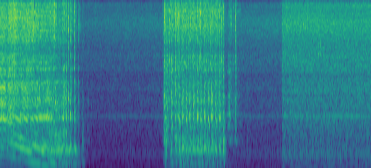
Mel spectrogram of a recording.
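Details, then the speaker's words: Wave Raider personal watercraft that starts on starting fluid and runs only when held at full throttle, with the water hose connected. Hard bursts die away between pulls and it won't idle; fuel lines, filter and check valve are being checked, cause unconfirmed. "i could literally hold it full throttle and run but then it wouldn't like idle let me do that right quick we're gonna run it full throttle for a minute"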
